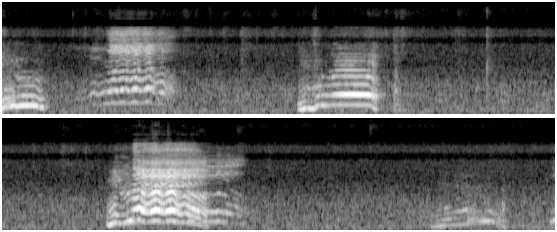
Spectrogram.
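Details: Goat screaming with loud, harsh bleats, four separate cries spaced irregularly, each a wavering, strained call with rich overtones, the third loudest and longest, the last fainter; quiet background between calls.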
